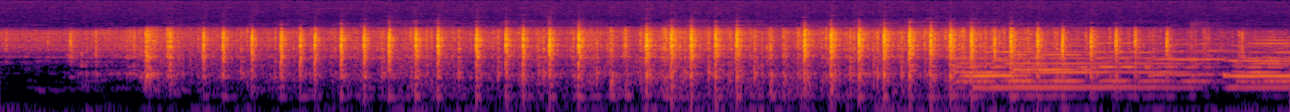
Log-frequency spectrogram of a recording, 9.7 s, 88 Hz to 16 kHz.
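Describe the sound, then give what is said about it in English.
Rapid, steady typewriter keystrokes clatter in a continuous run, played from a special record on a small portable phonograph with a repeating attachment in hotel room 241, with a slightly thin, recorded quality and faint hiss underneath; a couple of brief tonal hums creep in near the end. No one speaks. “Yes, Charles, you're busy typing on a phonograph record.”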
